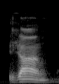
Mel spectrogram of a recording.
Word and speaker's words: Zhang: You know that it's actually pronounced Zhang, right? Zhang. Yeah, we're so American that we say Zhang. The way it's spelled, it's not. It's Zhang. It really is Zhang.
